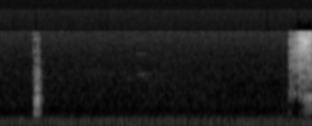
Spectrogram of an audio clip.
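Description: Near silence with a faint steady hum, broken by one short tap about half a second in. Just before the end, a hardback picture book starts to rustle and knock as it is moved.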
